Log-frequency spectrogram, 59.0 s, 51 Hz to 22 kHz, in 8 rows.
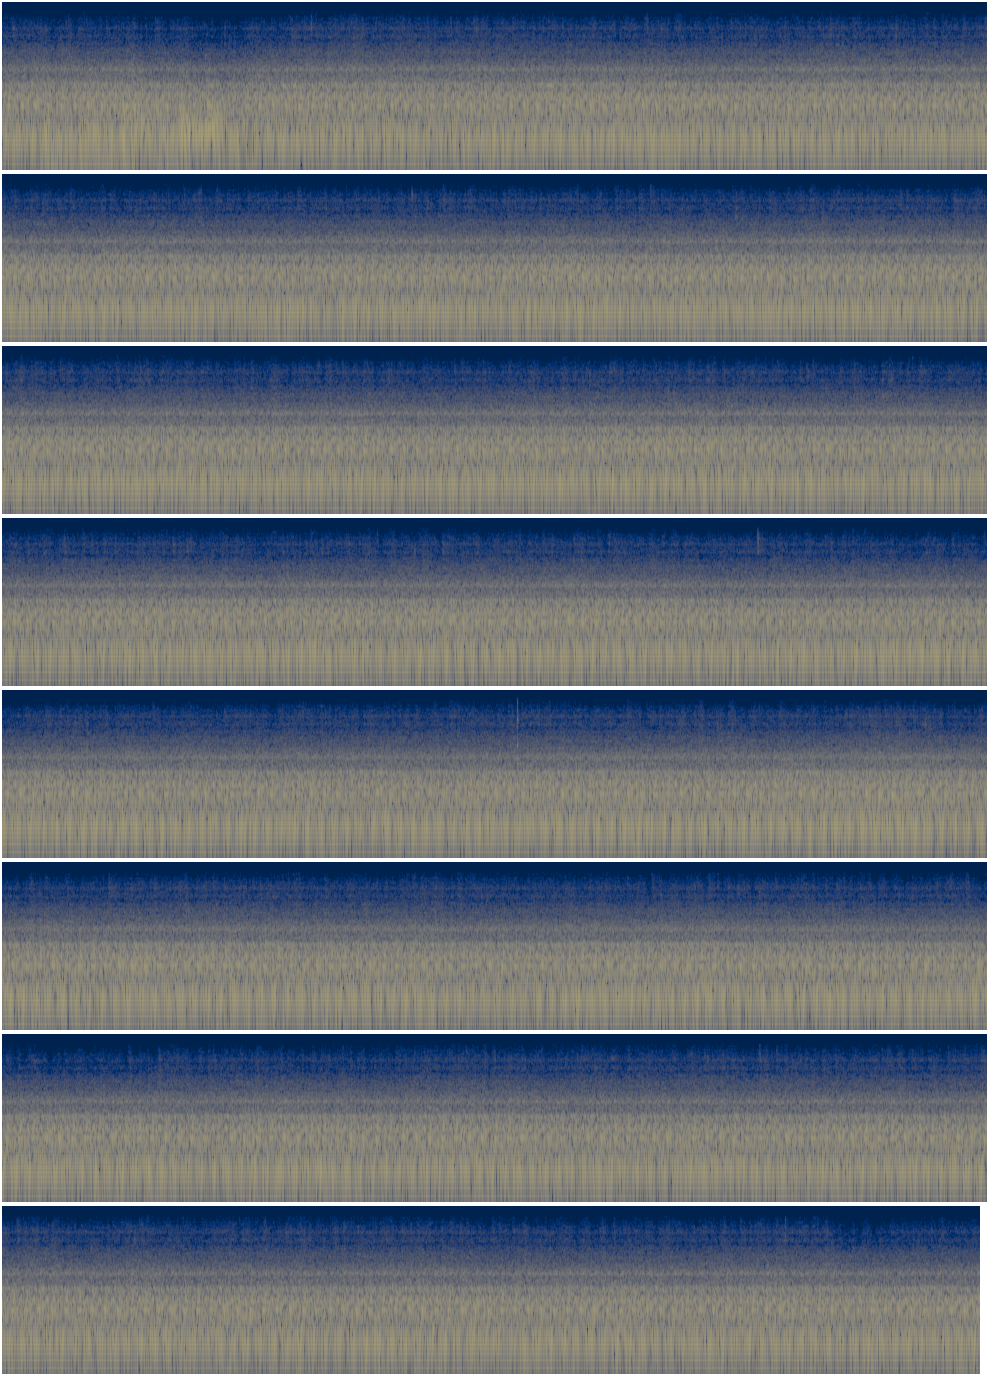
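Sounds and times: ship diesel engine drone: 0.0s - 5.7s.

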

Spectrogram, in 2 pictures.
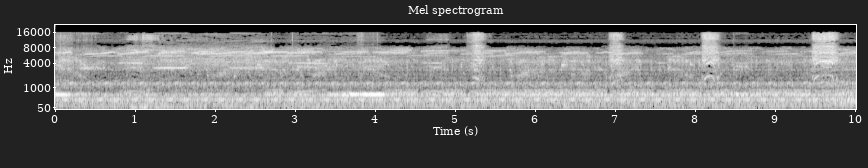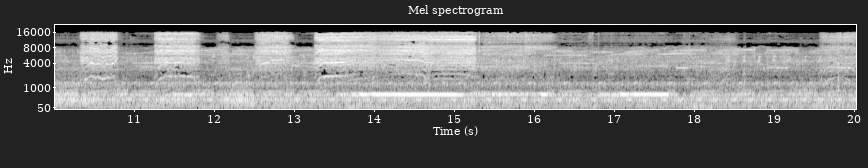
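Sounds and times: short high motor whines: 0.0s - 20.0s
small electric gear motors whirring: 0.0s - 20.0s.

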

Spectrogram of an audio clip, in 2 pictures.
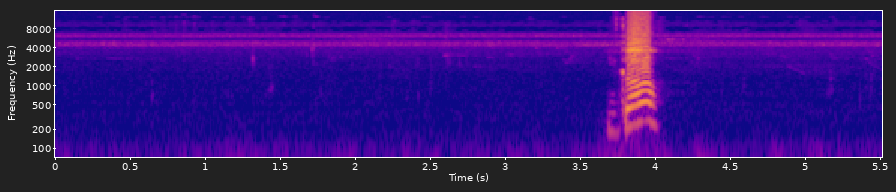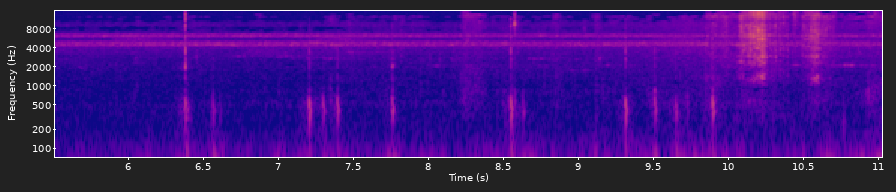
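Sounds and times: insects chirring: 0.0s - 11.0s
soft crackles and taps: 6.3s - 11.0s.

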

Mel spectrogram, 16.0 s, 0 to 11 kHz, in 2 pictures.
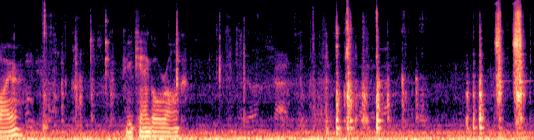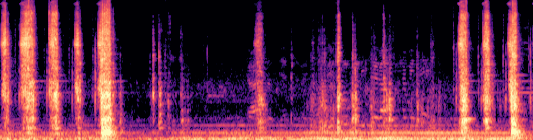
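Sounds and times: steady low hum: 0.0s - 16.0s
screwdriver turning screws in metal: 7.4s - 9.7s, 14.8s - 16.0s.

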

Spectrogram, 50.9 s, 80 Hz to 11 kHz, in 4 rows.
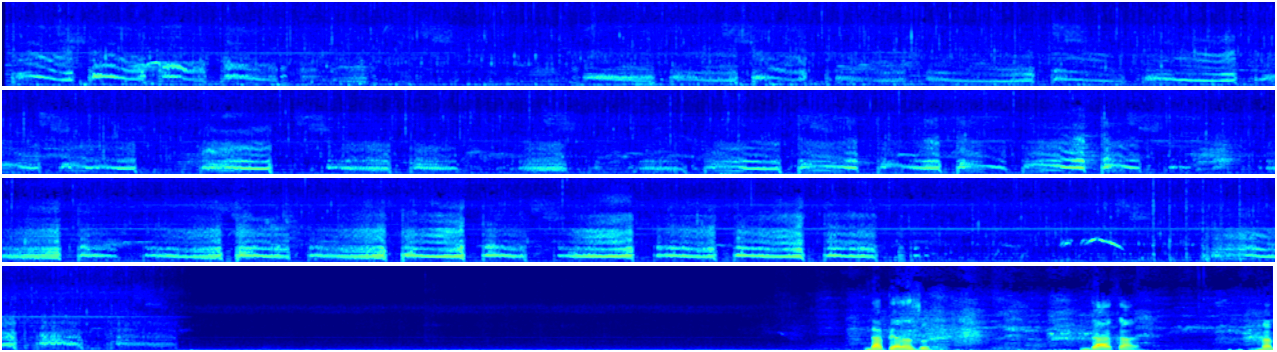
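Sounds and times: parrot calling: 0.0s - 3.7s, 5.8s - 34.8s, 37.4s - 40.1s, 46.5s - 50.9s.

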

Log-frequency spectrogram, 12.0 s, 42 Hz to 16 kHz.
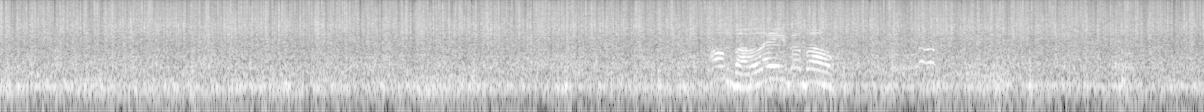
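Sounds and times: rain and hail on car roof: 0.0s - 12.0s
low road hum: 3.8s - 12.0s.

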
